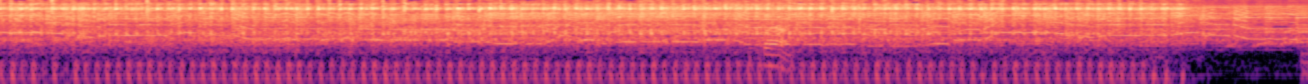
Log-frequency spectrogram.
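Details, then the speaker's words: Honda Beat scooter idling before the CVT is opened; fast rough clatter from the belt-drive (CVT) side, partly buried under background music. Noisy CVT. "jadi seperti itu suaranya teman-teman ya, jadi berisik ya."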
